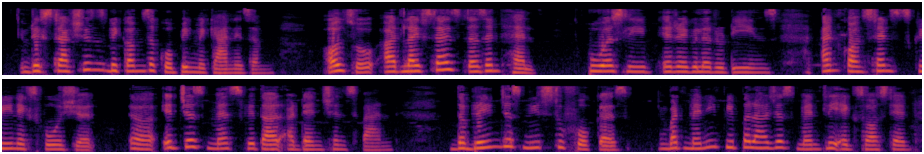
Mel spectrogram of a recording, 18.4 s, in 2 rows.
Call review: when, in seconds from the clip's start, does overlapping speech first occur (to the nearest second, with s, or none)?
none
